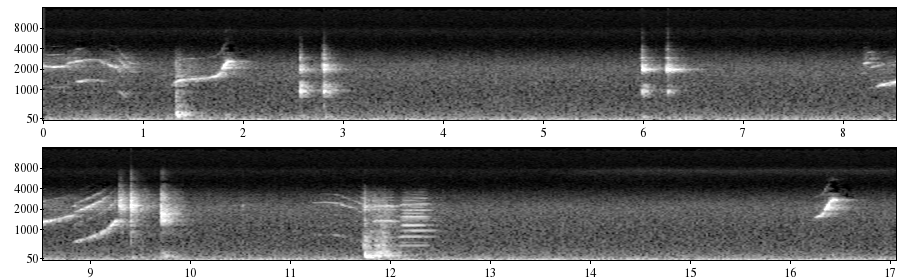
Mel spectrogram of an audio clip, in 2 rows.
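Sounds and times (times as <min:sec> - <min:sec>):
short high squeaks: 0:00.0 - 0:02.0, 0:11.2 - 0:12.3
sharp clicks: 0:09.2 - 0:10.0
rising whistled glides: 0:16.2 - 0:16.7.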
